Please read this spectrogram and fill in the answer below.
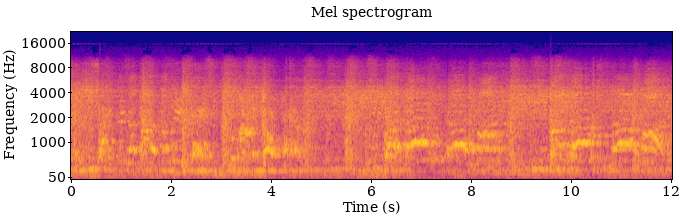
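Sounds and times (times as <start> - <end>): drum kit: 0.0 - 12.0
electric bass: 0.0 - 12.0
electric guitar: 0.0 - 12.0.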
